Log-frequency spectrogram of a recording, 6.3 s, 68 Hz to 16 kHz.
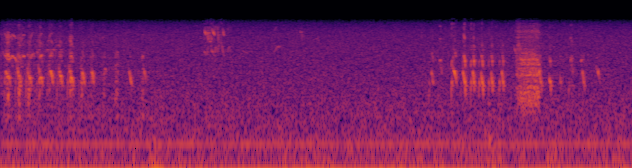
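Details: Western barn owl nest in Riet Vell Nature Reserve, Ebro Delta, Spain, 2023 season, chicks tucked under the mother's wings; quick pulsed chattering runs alternate with a brief harsh hissing burst, steady hum beneath.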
